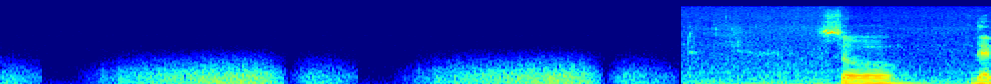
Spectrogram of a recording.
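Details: Vesicular breathing of increased intensity on chest auscultation in a patient with pneumonia consolidation.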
